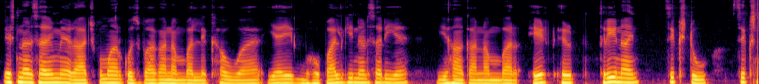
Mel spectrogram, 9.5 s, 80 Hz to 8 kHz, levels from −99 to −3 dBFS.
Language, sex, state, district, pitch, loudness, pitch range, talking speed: Hindi, male, Madhya Pradesh, Bhopal, 130 Hz, -13 LUFS, 115-145 Hz, 170 wpm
